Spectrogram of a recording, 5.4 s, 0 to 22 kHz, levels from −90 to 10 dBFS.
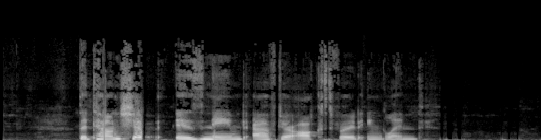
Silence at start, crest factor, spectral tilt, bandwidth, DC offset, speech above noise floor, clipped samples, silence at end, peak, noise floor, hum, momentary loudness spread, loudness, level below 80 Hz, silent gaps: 0.8 s; 18 dB; -5.5 dB/octave; 15 kHz; under 0.1%; 37 dB; under 0.1%; 1.25 s; 0 dBFS; -52 dBFS; none; 11 LU; -16 LUFS; -50 dBFS; none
